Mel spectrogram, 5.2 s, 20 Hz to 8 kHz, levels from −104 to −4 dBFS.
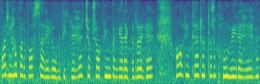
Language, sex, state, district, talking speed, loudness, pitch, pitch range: Hindi, female, Himachal Pradesh, Shimla, 240 wpm, -13 LUFS, 305 Hz, 285-330 Hz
